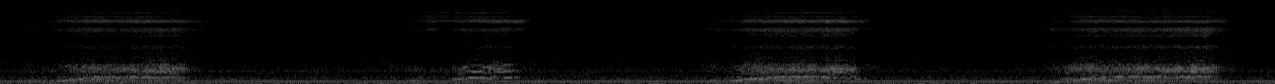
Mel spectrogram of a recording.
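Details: Heavy snoring during sleep when exhausted: four loud, rough snores on the in-breaths, about every three seconds, over steady room hum.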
